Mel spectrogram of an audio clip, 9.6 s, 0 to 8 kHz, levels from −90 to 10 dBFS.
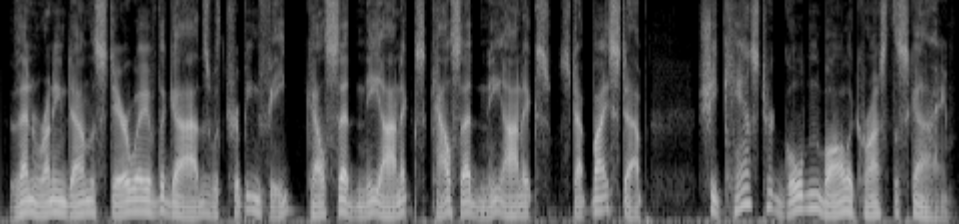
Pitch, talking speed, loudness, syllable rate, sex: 100 Hz, 165 wpm, -21 LUFS, 4.6 syllables/s, male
